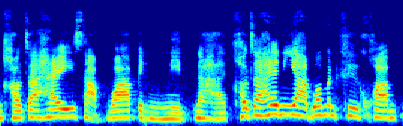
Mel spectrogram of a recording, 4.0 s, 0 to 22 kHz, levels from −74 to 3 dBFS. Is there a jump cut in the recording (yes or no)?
no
